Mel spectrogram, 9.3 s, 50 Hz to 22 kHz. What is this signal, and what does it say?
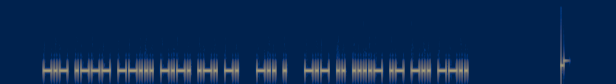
Morse code, heard as a keyed tone, about 32 wpm, 700 Hz. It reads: KJ7CRN DE KI4ADZ
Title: USA Callsign DE Callsign - 6 Characters - 30wpm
